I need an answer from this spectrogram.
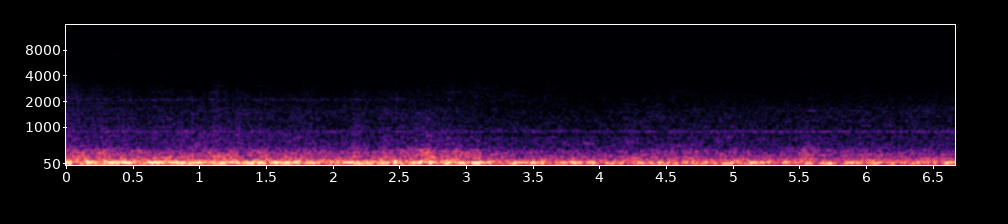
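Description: Enoden electric train running slowly along street track, heard from inside the front car: a steady low rumble with a faint steady whine above it.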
